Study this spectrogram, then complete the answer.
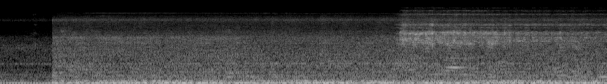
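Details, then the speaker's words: Suzuki DE64 minivan with K6A turbo engine, running, heard at the engine with the part exposed: a dry hiss turns into a steady high rasp. The noise was confirmed as the belt tensioner bearing, to be replaced. "So mao na ni karon mga sir, mao ni ang nagtingog ang iyang tensioner bearing."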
